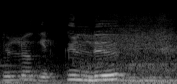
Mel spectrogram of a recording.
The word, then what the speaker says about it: Glögg: 글루기 발음이 꼭 잘못하면 양파로 되는데. 자, 글루기라고.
